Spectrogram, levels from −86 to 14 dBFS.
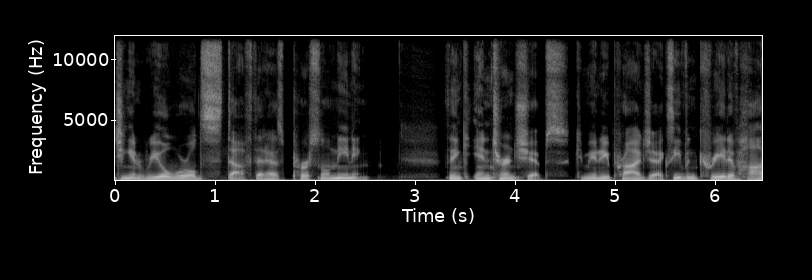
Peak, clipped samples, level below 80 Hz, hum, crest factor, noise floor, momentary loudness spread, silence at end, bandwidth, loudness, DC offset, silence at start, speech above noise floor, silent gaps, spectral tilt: -8 dBFS; under 0.1%; -42 dBFS; none; 16 dB; -50 dBFS; 6 LU; 0 s; 12 kHz; -23 LUFS; under 0.1%; 0 s; 27 dB; none; -5.5 dB/octave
